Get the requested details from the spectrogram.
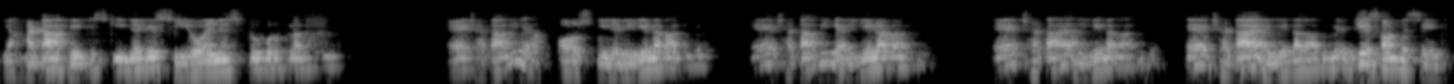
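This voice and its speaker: Taking his time, this man speaks in a mid-range voice with lively intonation. He's lecturing a chemistry class, explaining every step repetitively and answering his own questions, captured in a roomy, distant, dull-sounding recording.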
